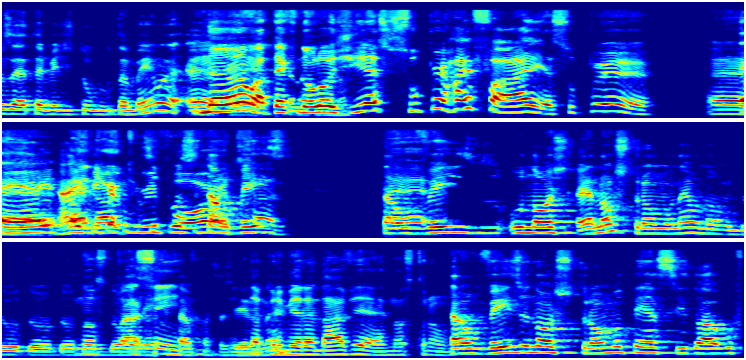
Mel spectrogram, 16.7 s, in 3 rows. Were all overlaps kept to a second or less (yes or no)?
no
